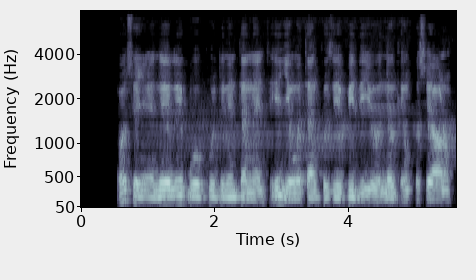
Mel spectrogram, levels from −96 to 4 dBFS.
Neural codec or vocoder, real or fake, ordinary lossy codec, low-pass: none; real; none; 7.2 kHz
